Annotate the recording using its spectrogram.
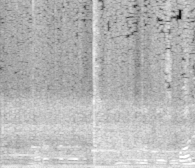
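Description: Background music with a steady low drone under a wavering melodic line.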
